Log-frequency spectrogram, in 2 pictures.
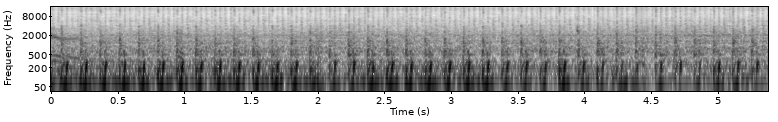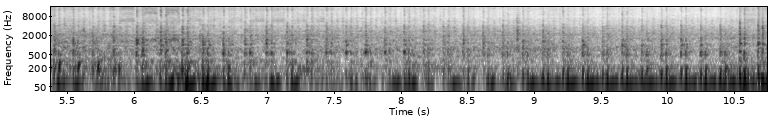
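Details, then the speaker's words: John Deere B, revived after 30 years, pull started, adjusted: strong, regular two-cylinder putt about three and a half pops a second, even, deep enough to feel in the chest; healthy idle. "listen to that thing it sounds uh rather mean if you were here you can feel it in your chest"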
